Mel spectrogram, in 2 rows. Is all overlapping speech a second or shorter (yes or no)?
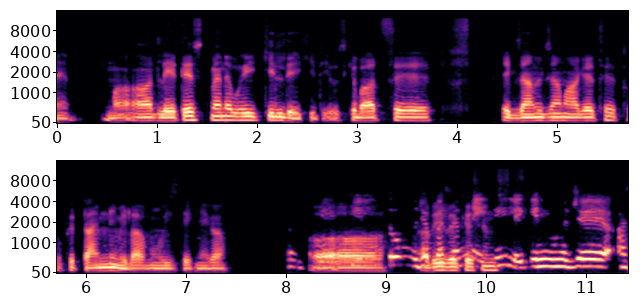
no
